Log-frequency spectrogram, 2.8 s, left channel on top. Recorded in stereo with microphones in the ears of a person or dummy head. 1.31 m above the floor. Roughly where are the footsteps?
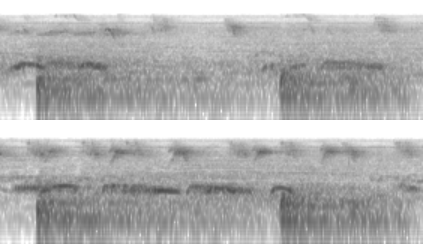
Left.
